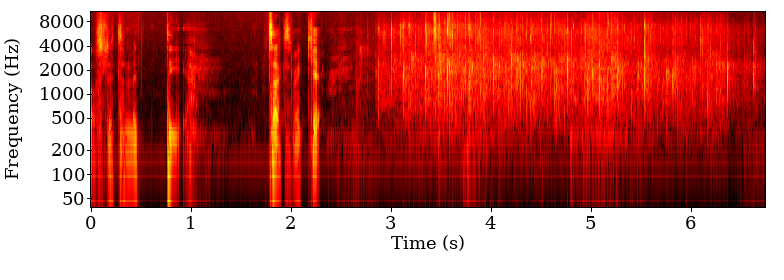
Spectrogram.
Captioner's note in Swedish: Applåder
